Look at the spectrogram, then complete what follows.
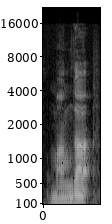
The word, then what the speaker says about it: manga: It's manga because it's heiban pattern.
